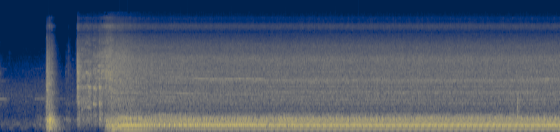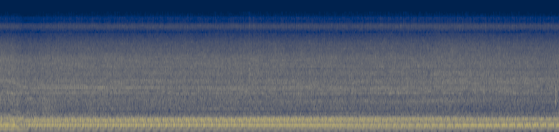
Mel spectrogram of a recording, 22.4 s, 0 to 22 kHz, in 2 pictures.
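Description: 2003 Jeep Wrangler TJ engine starting after a thump about a second in, then idling steadily. About halfway through, the idle steps down to a lower, steady note while the Jeep is moved out of the garage.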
